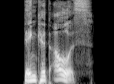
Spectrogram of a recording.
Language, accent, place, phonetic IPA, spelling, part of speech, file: German, Germany, Berlin, [ˌdɛŋkət ˈaʊ̯s], denket aus, verb, De-denket aus.ogg
- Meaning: second-person plural subjunctive I of ausdenken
